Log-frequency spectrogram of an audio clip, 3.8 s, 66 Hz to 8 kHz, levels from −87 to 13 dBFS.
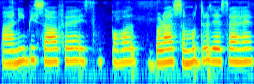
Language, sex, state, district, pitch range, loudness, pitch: Hindi, female, Uttar Pradesh, Lalitpur, 235-250 Hz, -17 LUFS, 245 Hz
